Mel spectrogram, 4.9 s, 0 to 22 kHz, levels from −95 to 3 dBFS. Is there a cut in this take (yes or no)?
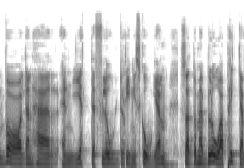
yes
